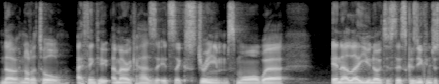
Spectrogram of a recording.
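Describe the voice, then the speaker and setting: A man's very deep, low voice at a moderate pace and fairly even intonation, on a very clean recording with a silent background. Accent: British. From UK, South Wales (Swansea). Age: 20s. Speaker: podcast host. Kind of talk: casual chat.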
